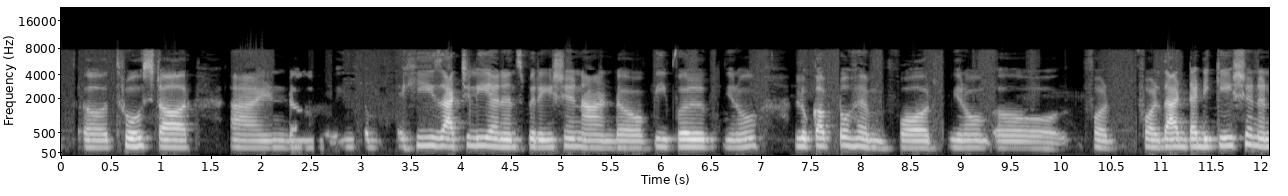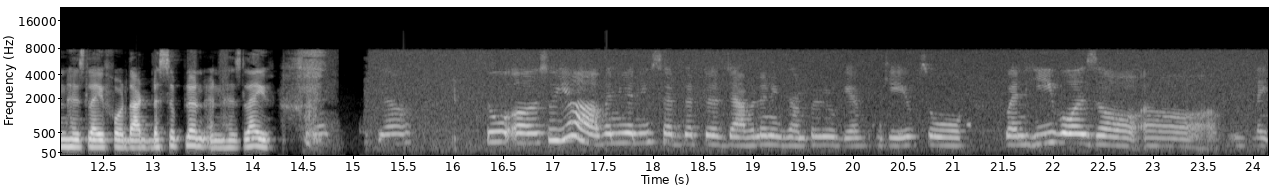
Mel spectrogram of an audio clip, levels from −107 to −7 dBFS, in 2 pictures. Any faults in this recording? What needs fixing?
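At 0.16 to 0.21 s there is an echo leak. A very faint copy of the speech, about 30 dB down, arrives roughly 414 ms late. The likely cause is a far-end echo canceller letting residual loudspeaker pickup through. Better canceller tuning or a headset would prevent it.

The background is gated by the echo canceller at 0.68 to 4.57 s, 6.46 to 7.38 s and 9.8 to 11.66 s. The room tone drops by up to about 40 dB while the loudspeaker plays, then returns. Gentler suppression with comfort noise would prevent it.

The speech is suppressed in double talk at 2.12 to 2.54 s, 4.79 to 6.16 s, 7.81 to 9.49 s and 12.27 to 15.15 s. The talker dips by up to about 40 dB or cuts out in pieces. The likely cause is the canceller misreading overlap as echo. A double-talk detector that holds the near talker would prevent it.

There are dropped samples at 15.50 s and 17.54 s. Each is a single sharp click where the waveform jumps. 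The jump fits a few samples likely going missing in buffering. Stable buffer handling between capture and encoding would prevent it.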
